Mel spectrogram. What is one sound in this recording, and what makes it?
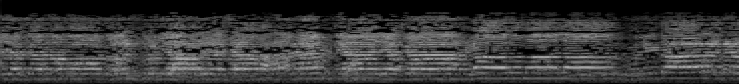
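A man chants steadily in a sung voice nearby.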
